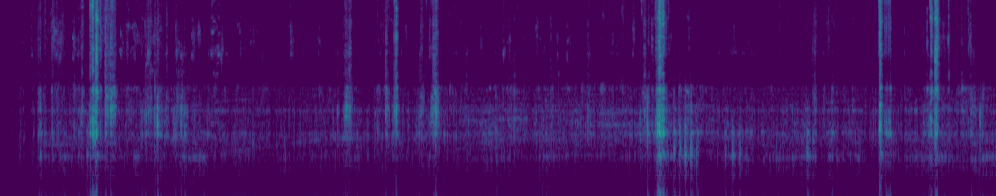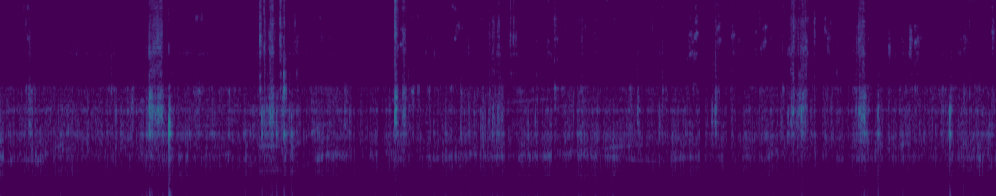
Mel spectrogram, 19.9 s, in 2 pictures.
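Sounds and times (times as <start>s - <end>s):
small objects clicking on a desk: 0.4s - 2.2s, 6.3s - 7.0s, 8.8s - 9.8s.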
